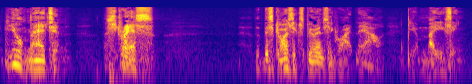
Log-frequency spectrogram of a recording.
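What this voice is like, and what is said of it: Whispering sports commentator voice. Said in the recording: “the whispering,”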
